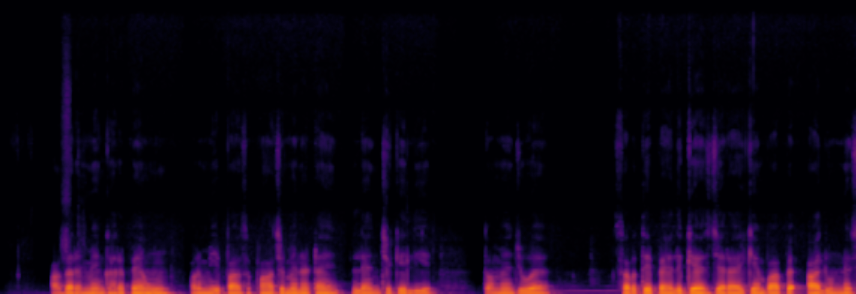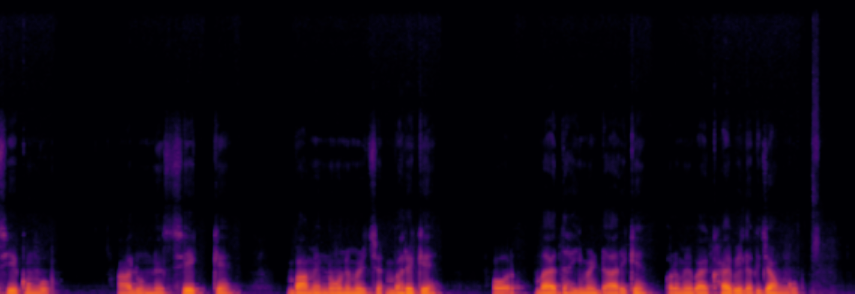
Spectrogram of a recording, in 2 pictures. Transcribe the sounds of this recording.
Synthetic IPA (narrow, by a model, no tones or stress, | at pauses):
əɡəɾmɛ̃ɡʱəɾpẽɦũ | ɔːɾmeːɾepa̰ːspãːt͡ʃmɪnəʈaːẽlɛ̃ːɲt͡ʃkelɪḛ | t̪omɛ̃d͡ʒoːɦɛ | səbt̪epɛɦlɡɛːs̬d͡ʒəɾaːekẽbaːpeaːluːnːeseːkũːŋɡoː | aːluːnːẽseːkkːẽ | baːmẽnɔːnmɪɾt͡ʃbʱəɾekḛ̃ | ɔːɾ | baːed̪ʱəimẽɖaːɾekẽ | ɔːɾmẽbaːekʰaːbelə̰ɡd͡ʒaːũːŋɡoː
